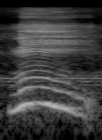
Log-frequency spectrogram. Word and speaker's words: knee: Knee. Hen does not talk. The K, sorry, does not talk.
